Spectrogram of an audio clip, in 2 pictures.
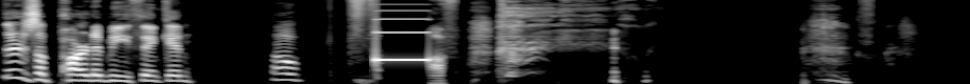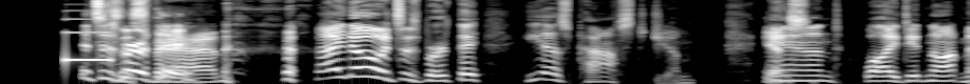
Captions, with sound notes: there's a part of me thinking, oh, (beep) off. (laughing) It's his birthday. It's his man. I know it's his birthday. He has passed, Jim. And while I did not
